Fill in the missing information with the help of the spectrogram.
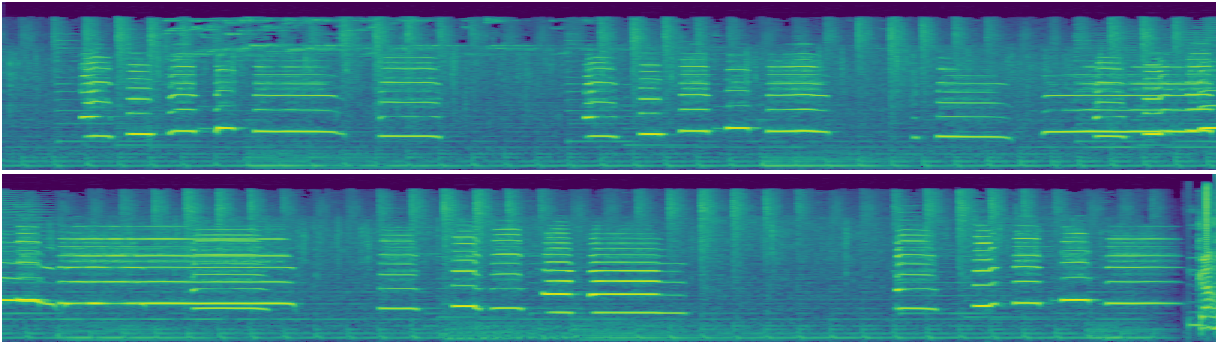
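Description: A stately, triumphant instrumental theme plays on its own: a bright melody in short repeated phrases and long held notes over a steady low drone, fairly loud, with no voices.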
